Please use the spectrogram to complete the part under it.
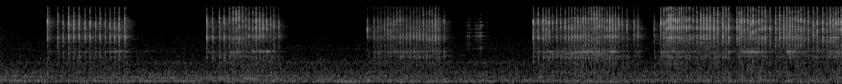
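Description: Swivel base of a desk phone holder being turned, giving off bursts of rapid, fine ratcheting clicks. Each burst lasts about a second between short pauses, close and crisp with no speech.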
